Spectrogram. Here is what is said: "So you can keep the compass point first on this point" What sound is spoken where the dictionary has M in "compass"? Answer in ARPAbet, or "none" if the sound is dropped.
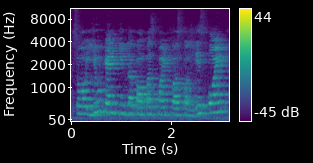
none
